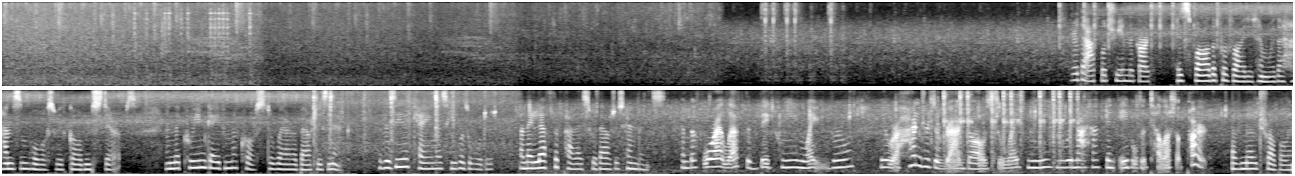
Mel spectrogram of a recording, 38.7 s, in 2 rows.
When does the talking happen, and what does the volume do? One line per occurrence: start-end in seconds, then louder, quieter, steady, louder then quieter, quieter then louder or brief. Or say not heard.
16.0-38.6 steady.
